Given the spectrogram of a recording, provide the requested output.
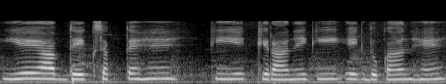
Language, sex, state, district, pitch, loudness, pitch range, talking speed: Hindi, female, Madhya Pradesh, Bhopal, 245 Hz, -17 LUFS, 235-255 Hz, 160 wpm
